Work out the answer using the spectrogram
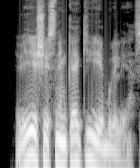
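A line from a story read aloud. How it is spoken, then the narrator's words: Plain. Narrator (Russian): спросил я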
